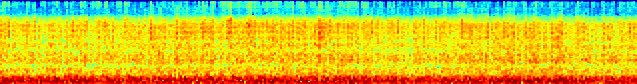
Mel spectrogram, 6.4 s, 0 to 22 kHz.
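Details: B-25 at taxi and run-up: deep, loud, steady radial-engine roar with a slightly uneven, lumpy beat. Engine misfires, source unconfirmed.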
